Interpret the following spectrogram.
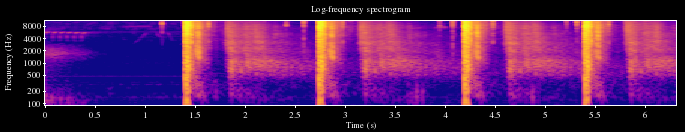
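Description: Smith & Wesson J-frame revolver fired four times, one shot about every second and a half, each shot trailing off in a short echo.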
